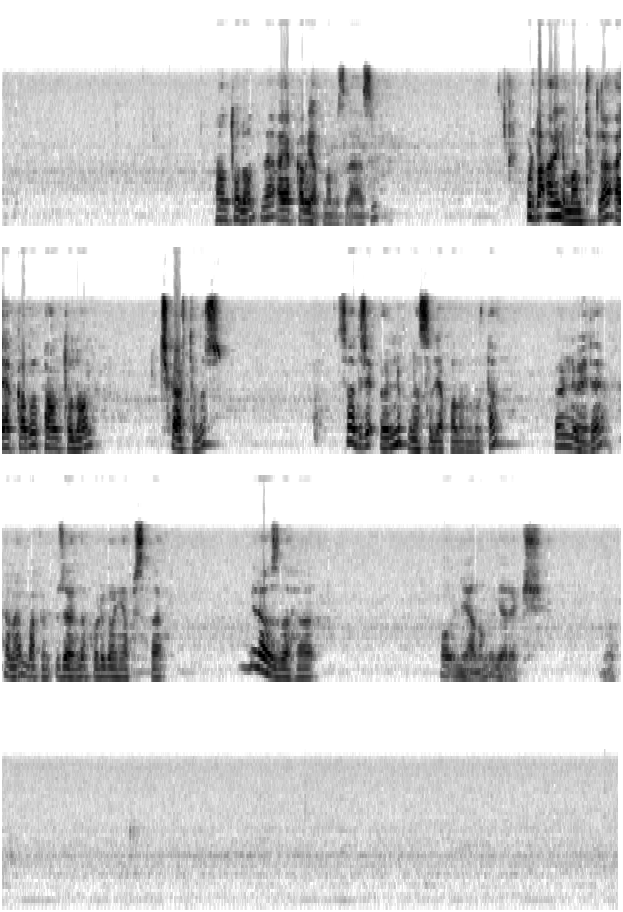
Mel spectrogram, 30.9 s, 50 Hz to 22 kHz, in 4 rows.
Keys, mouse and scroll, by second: 1.8 click, 2.5 alt+click, 21.1-30.8 drag, 30.8 click.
